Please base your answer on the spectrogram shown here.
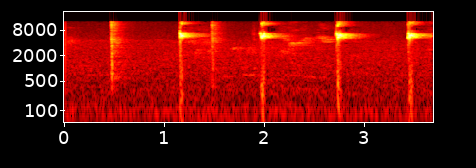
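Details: Lovebird, from a recording used to provoke other lovebirds into a long ngekek trill: sharp, piercing single chips with quick falling tails, spaced irregularly under a second apart, some fainter in between.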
